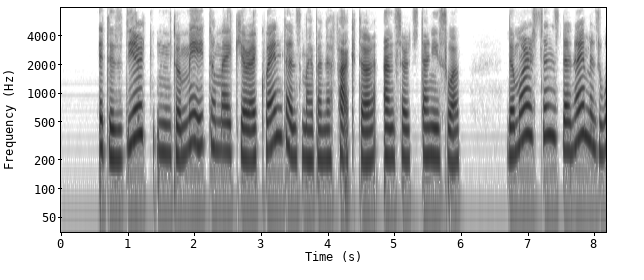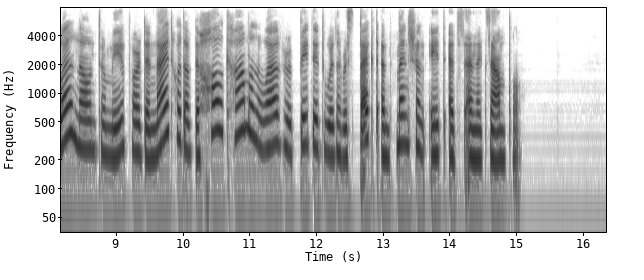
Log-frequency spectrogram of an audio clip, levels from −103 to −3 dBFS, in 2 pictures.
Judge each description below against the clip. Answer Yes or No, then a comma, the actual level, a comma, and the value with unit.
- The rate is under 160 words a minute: Yes, average, 145 wpm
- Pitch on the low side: No, high, 245 Hz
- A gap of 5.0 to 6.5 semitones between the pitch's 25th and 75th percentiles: Yes, wide, 5.5 semitones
